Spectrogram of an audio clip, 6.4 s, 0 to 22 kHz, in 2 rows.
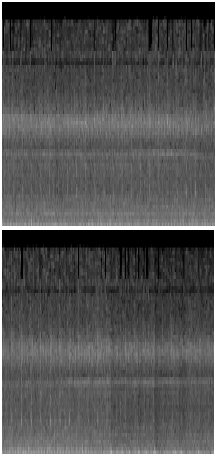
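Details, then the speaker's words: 2006 Pontiac Grand Prix supercharged V6, swapped used engine that had metal debris in the oil pan and pickup: steady warm idle with a faint quick tick, judged nothing major. No smoke from the oil cap; cause not pinned down. "Oh, my phone's dying. I hear a slight tick."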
